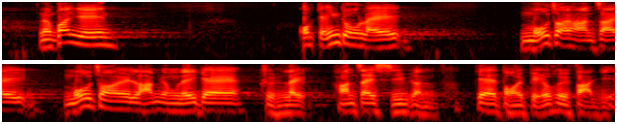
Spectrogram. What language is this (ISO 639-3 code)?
yue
